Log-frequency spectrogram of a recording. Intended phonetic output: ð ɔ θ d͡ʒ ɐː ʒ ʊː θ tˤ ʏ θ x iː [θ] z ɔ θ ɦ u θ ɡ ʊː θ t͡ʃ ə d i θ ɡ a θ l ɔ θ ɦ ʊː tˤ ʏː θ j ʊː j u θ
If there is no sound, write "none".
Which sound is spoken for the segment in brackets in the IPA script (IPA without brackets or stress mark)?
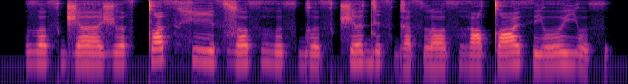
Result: θ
